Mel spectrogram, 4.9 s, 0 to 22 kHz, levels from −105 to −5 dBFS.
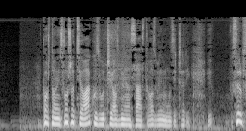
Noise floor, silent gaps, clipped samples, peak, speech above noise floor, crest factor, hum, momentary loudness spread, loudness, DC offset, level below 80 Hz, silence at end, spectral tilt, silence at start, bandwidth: -53 dBFS; none; under 0.1%; -8 dBFS; 30 dB; 16 dB; none; 17 LU; -23 LUFS; under 0.1%; -50 dBFS; 0 s; -5 dB/octave; 0.75 s; 13.5 kHz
